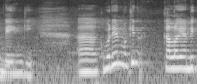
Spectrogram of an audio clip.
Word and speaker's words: dengue: demam tinggi dulu ya Demam dengue bacanya bukan Dengok ya bukan juga ding uh tapi Demam dengue kemudian mungkin kalau yang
